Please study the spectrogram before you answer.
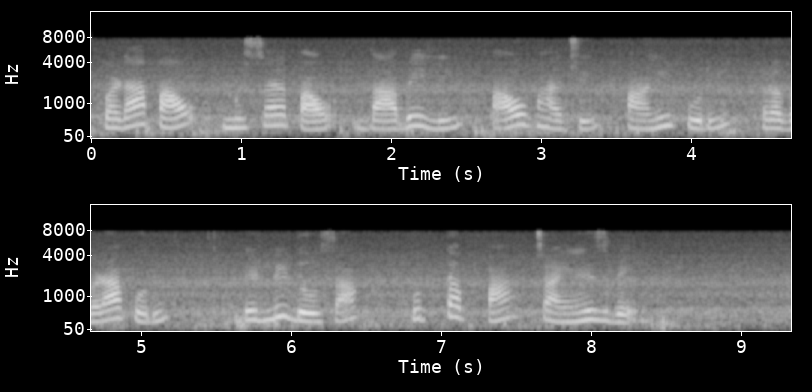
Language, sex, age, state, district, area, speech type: Marathi, female, 45-60, Maharashtra, Thane, rural, spontaneous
